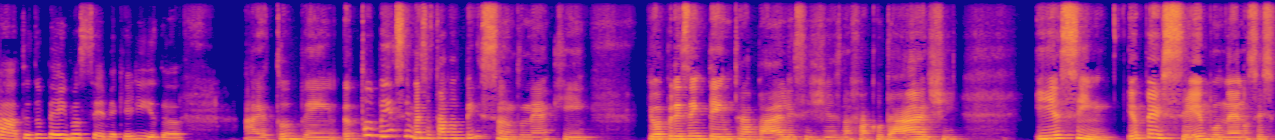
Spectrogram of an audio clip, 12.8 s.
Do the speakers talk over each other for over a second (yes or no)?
no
